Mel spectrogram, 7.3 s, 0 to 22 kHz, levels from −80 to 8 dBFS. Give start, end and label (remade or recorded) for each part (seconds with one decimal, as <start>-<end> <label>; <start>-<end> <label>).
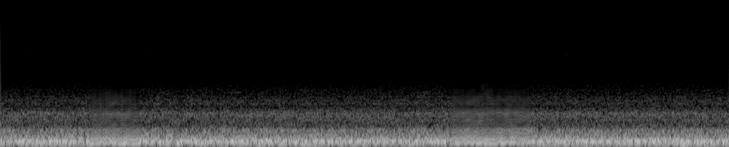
0.0-0.9 recorded; 0.9-1.4 remade; 1.4-4.5 recorded; 4.5-5.3 remade; 5.3-7.3 recorded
